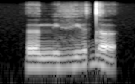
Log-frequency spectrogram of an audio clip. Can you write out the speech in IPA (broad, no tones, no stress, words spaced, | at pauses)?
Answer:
ɘmʲɘ vʲɨdə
